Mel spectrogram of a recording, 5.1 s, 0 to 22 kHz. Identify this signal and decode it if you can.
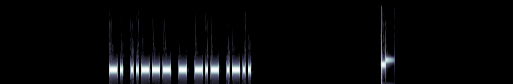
Morse code, heard as a keyed tone, about 44 wpm, 690 Hz. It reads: N2TKL
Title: USA Call Signs - 5 Characters - 6x Character Spacing - 45wpm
